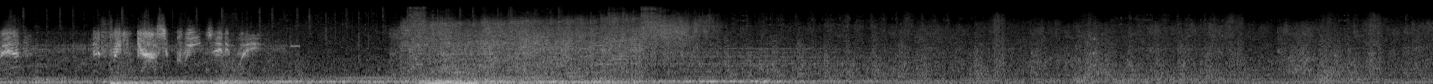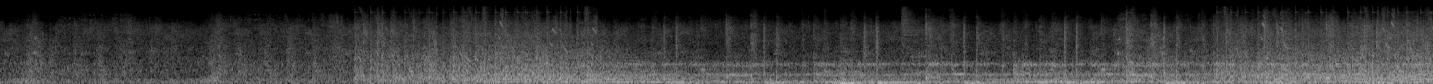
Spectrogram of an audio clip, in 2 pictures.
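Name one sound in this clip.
Game music and effects play.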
